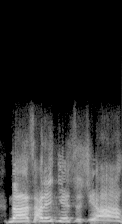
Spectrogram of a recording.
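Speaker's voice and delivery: high, drawn-out call into the distance; acted blind beggar calling blindly; shouting out. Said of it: "예수님을 향해서 소리 지를 수가 있어".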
